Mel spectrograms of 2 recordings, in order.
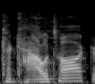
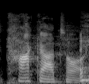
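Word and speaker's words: KakaoTalk: I'm pretty sure it's like Kakao Talk or Coke. I don't think it's KakaTalk.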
